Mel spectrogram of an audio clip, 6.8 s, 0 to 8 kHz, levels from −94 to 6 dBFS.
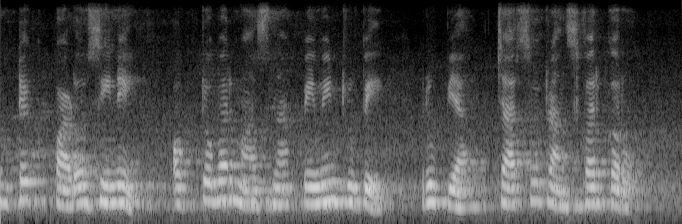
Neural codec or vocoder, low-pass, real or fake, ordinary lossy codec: none; 7.2 kHz; real; Opus, 24 kbps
